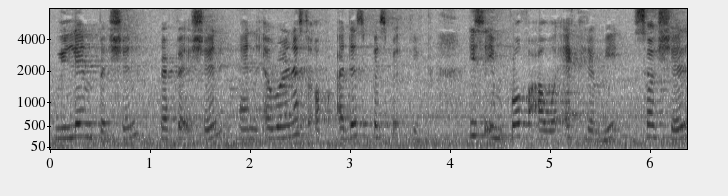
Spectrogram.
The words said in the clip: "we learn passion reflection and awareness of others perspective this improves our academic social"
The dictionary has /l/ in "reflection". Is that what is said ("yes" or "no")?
no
